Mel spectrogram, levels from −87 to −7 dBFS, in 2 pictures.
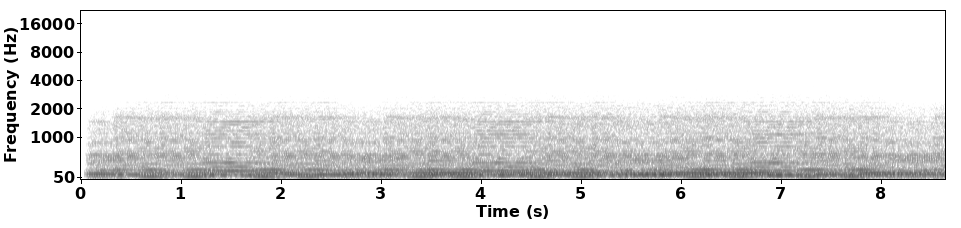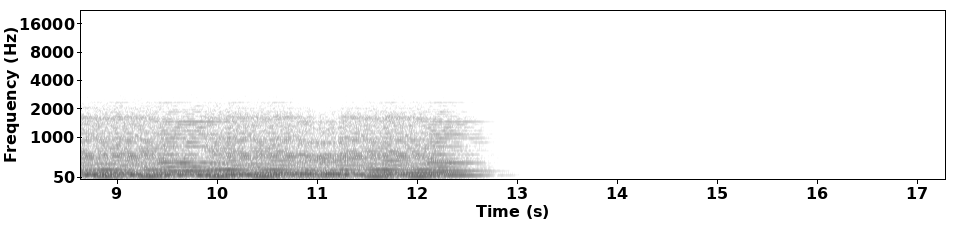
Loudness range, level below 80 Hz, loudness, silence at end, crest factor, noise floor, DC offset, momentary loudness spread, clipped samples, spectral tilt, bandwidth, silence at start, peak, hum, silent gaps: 8 LU; -54 dBFS; -44 LUFS; 4.55 s; 16 dB; -82 dBFS; under 0.1%; 5 LU; under 0.1%; -10.5 dB/octave; 4.5 kHz; 0.05 s; -28 dBFS; none; none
